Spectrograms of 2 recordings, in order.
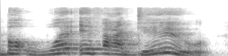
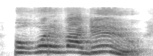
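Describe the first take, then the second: First: Said in the usual way. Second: Pitch jumps up on the repeat. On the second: Retold or imitated. Answering her doubtful husband, hopeful defiance pitched high. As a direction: repeat "But what if I do?" much higher, hopeful and insistent.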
